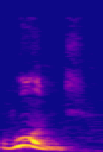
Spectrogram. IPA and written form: wu:nd (wound)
